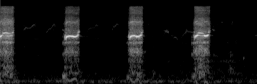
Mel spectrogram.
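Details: Teetar, the partridge, uttering four harsh, whistled-buzzy notes evenly spaced about two-thirds of a second apart, each brief and loud against a quiet background.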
